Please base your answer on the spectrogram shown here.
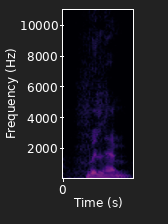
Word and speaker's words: Willem: And Can you spell that name out? Breuker, Breuker. Breuker. Willem. Willem, yeah, no, it's Willem.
